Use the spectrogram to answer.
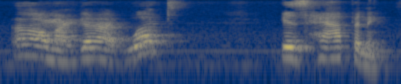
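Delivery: can't believe your eyes; disbelief. Real, not acted. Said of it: "own disbelief".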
